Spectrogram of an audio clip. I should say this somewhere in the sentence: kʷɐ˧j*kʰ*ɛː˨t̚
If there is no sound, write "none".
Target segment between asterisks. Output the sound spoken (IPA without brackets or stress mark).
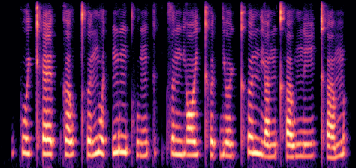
kʰ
